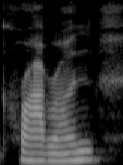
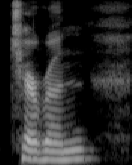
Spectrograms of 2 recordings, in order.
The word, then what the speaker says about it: Chiron: is, because this is about and some people pronounce it Chiron, some people pronounce it Chiron, and it's like, you know what?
